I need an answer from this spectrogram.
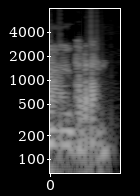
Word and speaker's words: rendre: Terus kalau rendre, ya ini bacanya rendre.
